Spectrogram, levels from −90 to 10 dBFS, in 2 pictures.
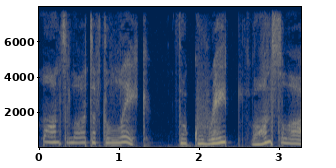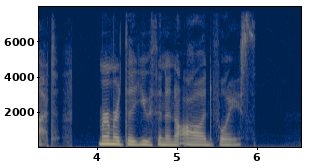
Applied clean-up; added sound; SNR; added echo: none; none; none; none.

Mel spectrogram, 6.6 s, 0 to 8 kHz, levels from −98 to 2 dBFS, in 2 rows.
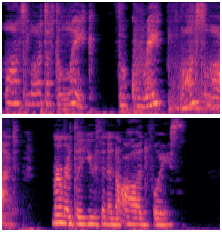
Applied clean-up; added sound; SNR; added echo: classical method WPE with log-MMSE.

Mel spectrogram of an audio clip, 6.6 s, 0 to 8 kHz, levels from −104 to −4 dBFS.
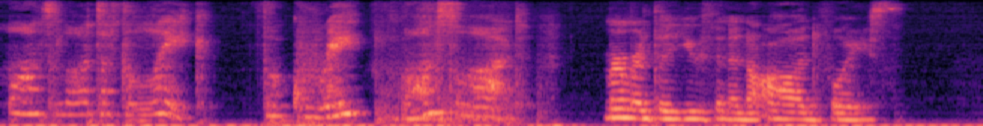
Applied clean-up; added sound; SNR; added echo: none; Fire; 17 dB; reverberation time 0.2 s.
